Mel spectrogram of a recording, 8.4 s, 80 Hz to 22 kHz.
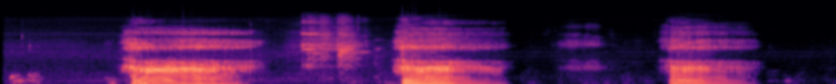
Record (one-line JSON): {"exhalation_length": "8.4 s", "exhalation_amplitude": 32173, "exhalation_signal_mean_std_ratio": 0.5, "survey_phase": "beta (2021-08-13 to 2022-03-07)", "age": "45-64", "gender": "Male", "wearing_mask": "No", "symptom_none": true, "smoker_status": "Ex-smoker", "respiratory_condition_asthma": false, "respiratory_condition_other": false, "recruitment_source": "REACT", "submission_delay": "2 days", "covid_test_result": "Negative", "covid_test_method": "RT-qPCR"}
